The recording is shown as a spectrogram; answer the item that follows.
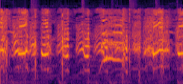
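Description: A toddler laughing in quick, high-pitched bursts.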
